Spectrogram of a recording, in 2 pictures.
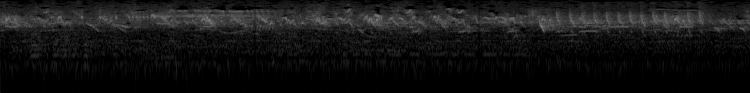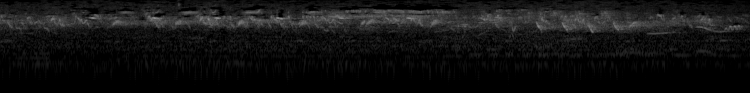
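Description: A dense chorus of many small birds chirping and twittering, short high chirps overlapping without pause.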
